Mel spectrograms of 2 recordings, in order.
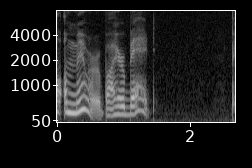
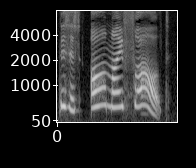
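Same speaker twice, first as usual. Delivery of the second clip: high, louder outburst of self-blame; distressed cry; 11 semitones higher, 5 dB louder than usual. A narrator's reading. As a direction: cry it out in dismay. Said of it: "cried Beauty".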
